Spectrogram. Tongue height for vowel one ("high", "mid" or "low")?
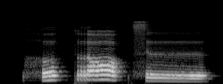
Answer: mid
